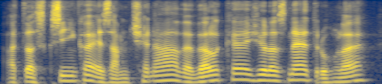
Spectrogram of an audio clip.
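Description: A man voicing a calm village innkeeper who explains things in an even way. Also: mid-range voice, natural voice. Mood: explaining.

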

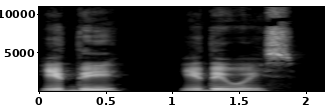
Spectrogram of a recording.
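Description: A man's voice: fairly low pitch, slow pace, darkish tone. A man voicing a proud, hot-tempered young tsarevich in an audiobook, speaking in a commanding, indignant way. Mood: imperious.

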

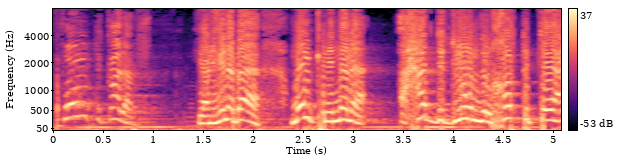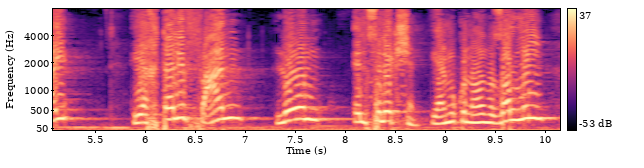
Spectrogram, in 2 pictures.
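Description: A man with an Egyptian Arabic accent giving a spoken software tutorial, explaining step by step with repeated terms and hesitant fillers. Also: extremely high pitch, expressive, normal speed, rough recording. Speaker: computer instructor.

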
